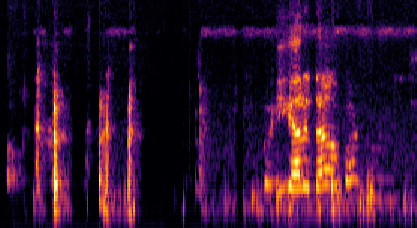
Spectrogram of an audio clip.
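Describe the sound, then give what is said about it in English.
A dog lets out a few short, sharp barks in quick bursts, then a voice starts talking over a low background after a brief pause. “But the dogs are barking all day long. I heard a dog barking.”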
